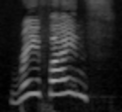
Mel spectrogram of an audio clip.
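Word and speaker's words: Ralph Fiennes: Ralphan Ray Fines.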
